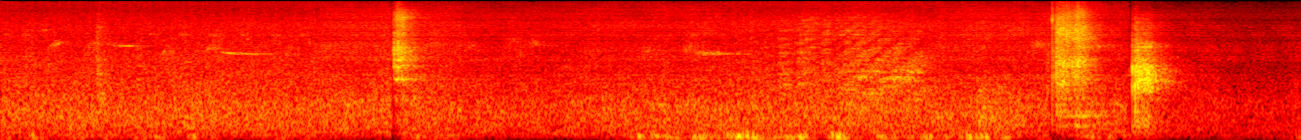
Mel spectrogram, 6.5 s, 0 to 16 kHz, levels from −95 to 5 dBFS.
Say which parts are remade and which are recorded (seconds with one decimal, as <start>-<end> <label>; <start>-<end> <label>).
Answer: 0.0-1.6 recorded; 1.6-3.6 remade; 3.6-4.7 recorded; 4.7-6.5 remade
